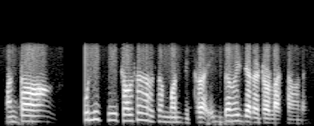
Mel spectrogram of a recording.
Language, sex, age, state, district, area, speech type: Nepali, male, 18-30, West Bengal, Darjeeling, urban, conversation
